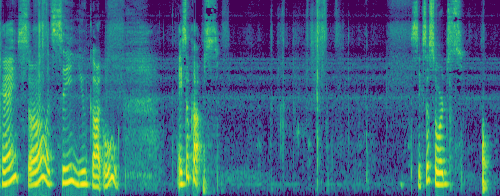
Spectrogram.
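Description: A playing card is laid down softly on a cloth-covered table.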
